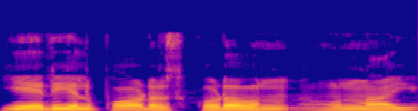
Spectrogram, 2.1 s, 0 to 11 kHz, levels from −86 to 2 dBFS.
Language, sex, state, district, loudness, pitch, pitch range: Telugu, female, Telangana, Hyderabad, -16 LUFS, 145 Hz, 140-150 Hz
